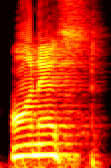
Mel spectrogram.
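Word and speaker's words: honest: आवाज नहीं आ रही तो क्या लगा एन ऑनेस्ट ह की आवाज नहीं आ रही तो क्या लगा एन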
